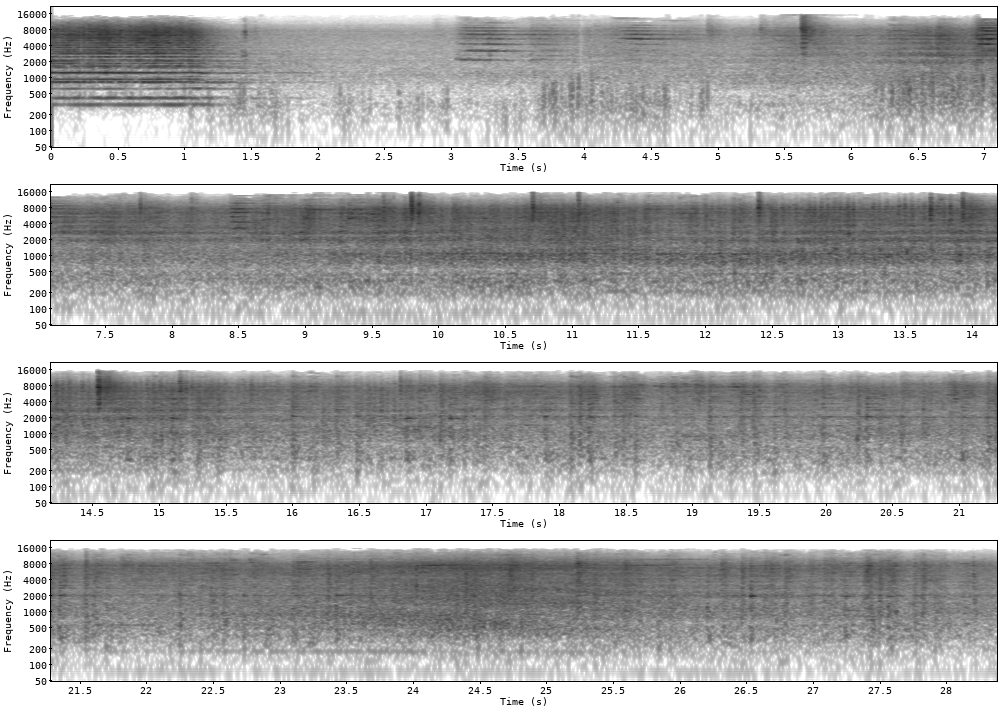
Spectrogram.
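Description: Diesel locomotive horn sounding a loud blast that cuts off about a second in, then a passenger train running past with a steady rumble and wheels clattering over the rail joints.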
